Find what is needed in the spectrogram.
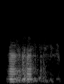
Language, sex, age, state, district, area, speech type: Bengali, male, 30-45, West Bengal, Kolkata, urban, conversation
